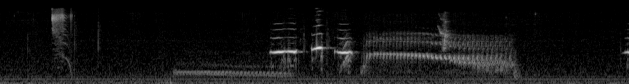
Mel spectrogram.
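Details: A female pet cockatiel that loves attention whistles: a low steady note, then short bright whistles near two seconds in, followed by a long level whistle with a sliding upper tone and a final sharp whistle.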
